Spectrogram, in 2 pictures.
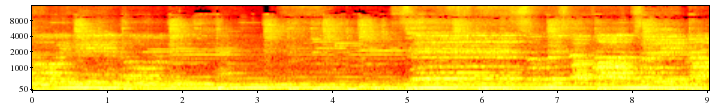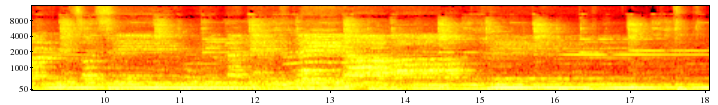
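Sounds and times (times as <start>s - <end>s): choir singing a hymn: 0.0s - 2.9s, 5.0s - 16.4s.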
